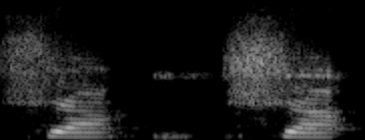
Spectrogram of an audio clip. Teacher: the middle of the tongue is close to touching the plate और roof of the mouth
